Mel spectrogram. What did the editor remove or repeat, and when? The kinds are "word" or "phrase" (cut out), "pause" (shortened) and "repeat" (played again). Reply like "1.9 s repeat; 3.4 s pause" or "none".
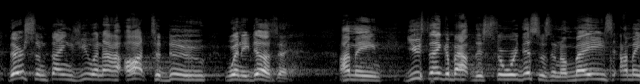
none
